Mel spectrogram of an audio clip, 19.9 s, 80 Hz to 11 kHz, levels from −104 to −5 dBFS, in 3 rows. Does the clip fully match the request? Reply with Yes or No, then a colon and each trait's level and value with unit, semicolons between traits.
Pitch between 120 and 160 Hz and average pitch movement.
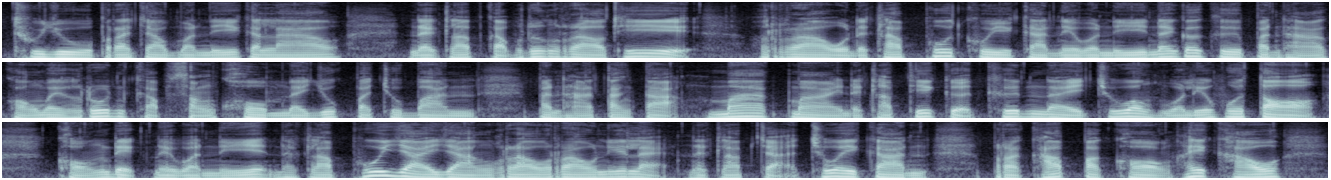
No: low, 110 Hz; average, 3.4 semitones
